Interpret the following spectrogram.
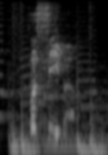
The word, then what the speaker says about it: placebo: today repeat after me placebo stress is in the middle symbol Placebo Splendid it's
